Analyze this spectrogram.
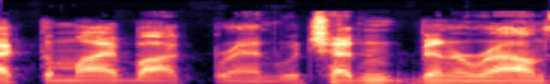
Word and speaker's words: Maybach: it my wait wait why is it mybach and not Maybach that's the German pronunciation of it is it we're saying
